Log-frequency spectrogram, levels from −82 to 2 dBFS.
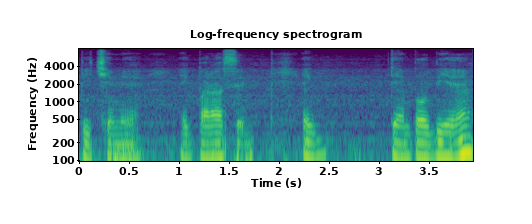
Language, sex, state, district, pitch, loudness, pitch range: Hindi, male, Nagaland, Dimapur, 100 Hz, -18 LUFS, 95-105 Hz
